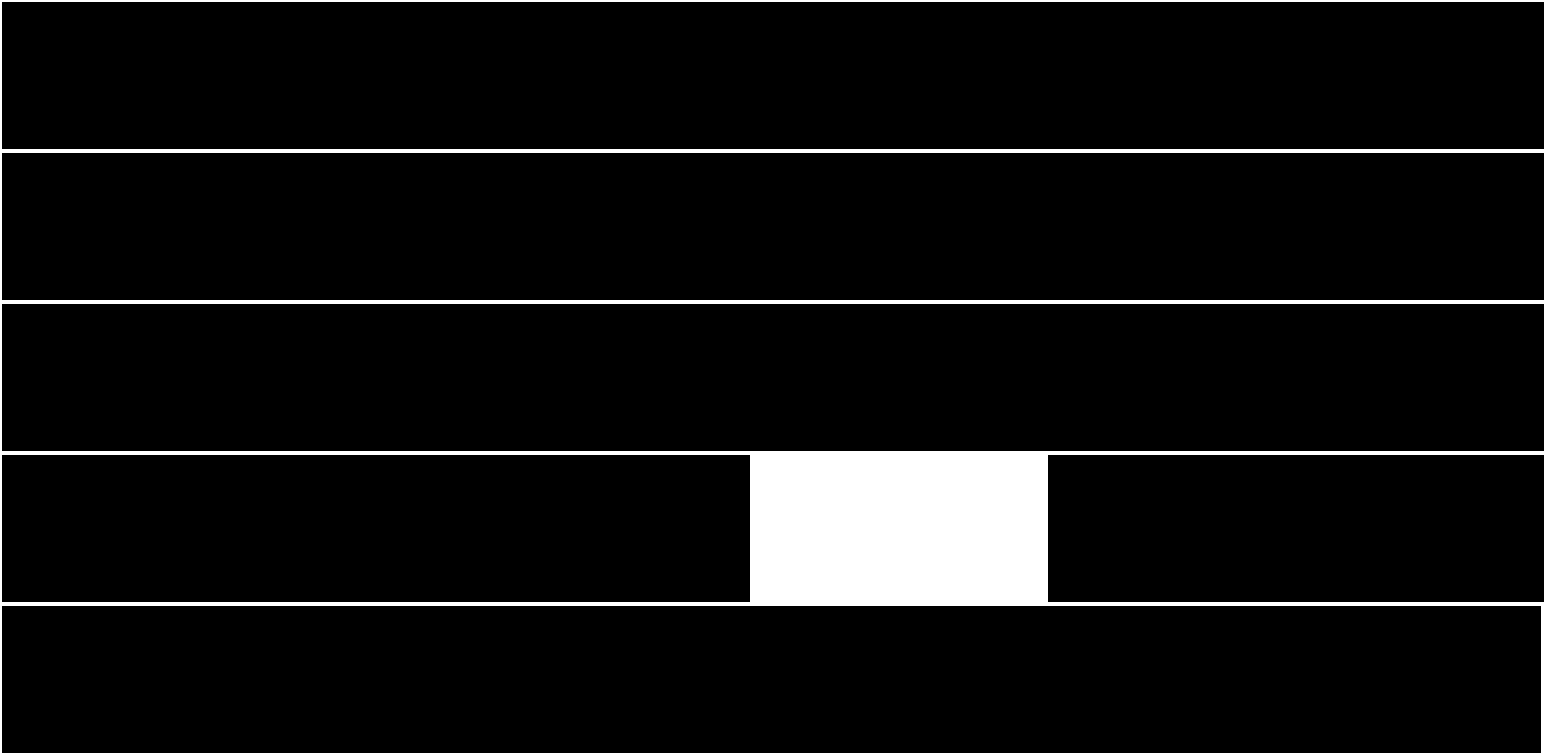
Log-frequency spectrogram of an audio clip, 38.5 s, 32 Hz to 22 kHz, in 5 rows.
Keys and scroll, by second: 0.0-0.4 typing.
